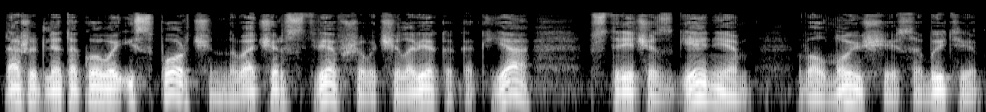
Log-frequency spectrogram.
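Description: A gushing, flattering music impresario of about forty, stout and cheerful, his words carrying a slight foreign tinge, as the man reading puts him on. The voice sits low yet swings widely in pitch. It is recorded close and dry. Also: normal speed, gravelly, breathy edge, dry recording, full character voice. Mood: effusive. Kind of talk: audiobook character reading.

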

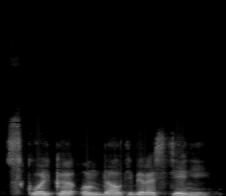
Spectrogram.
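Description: A man voicing a stern old male Indian sage who speaks slowly and emphatically, scolding his student. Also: a little high, expressive, darkish tone, dry recording, muffled recording, voice pushed up. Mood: insistent.

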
